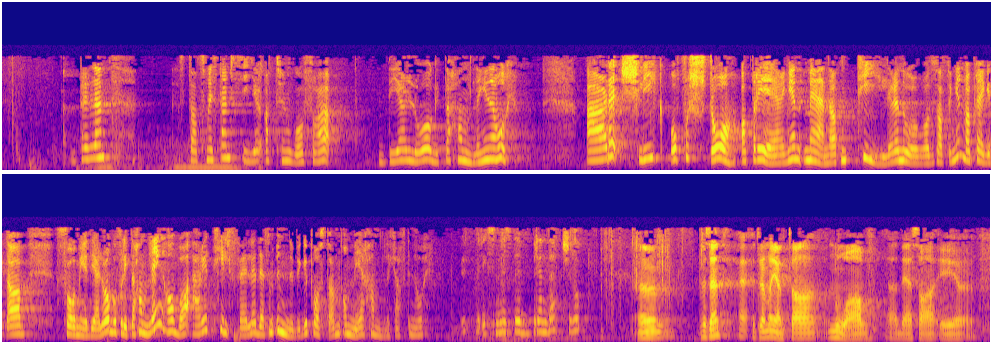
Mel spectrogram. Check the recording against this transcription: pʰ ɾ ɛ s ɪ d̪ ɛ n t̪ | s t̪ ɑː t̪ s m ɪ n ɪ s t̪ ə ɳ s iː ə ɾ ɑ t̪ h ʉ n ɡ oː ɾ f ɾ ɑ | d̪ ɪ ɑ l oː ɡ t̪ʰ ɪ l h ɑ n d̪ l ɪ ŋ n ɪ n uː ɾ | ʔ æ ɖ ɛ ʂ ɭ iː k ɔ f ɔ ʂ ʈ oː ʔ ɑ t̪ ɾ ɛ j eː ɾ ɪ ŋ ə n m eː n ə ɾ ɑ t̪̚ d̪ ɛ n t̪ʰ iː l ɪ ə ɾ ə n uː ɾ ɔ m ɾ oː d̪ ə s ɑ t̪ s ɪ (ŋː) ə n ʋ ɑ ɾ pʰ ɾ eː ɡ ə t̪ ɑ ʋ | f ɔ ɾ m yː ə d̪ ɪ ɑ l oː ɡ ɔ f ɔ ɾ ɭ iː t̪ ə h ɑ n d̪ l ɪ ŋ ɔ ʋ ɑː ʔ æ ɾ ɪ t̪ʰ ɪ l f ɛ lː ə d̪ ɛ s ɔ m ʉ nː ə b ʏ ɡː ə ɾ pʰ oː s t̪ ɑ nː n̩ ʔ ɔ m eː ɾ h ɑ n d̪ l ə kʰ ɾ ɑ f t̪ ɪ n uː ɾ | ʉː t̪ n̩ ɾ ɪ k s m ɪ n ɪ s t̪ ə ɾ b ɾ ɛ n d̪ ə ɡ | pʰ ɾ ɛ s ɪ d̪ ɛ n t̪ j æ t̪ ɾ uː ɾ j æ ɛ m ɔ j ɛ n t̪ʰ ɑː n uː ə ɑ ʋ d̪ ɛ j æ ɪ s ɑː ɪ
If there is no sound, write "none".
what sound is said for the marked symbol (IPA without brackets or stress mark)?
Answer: ŋ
